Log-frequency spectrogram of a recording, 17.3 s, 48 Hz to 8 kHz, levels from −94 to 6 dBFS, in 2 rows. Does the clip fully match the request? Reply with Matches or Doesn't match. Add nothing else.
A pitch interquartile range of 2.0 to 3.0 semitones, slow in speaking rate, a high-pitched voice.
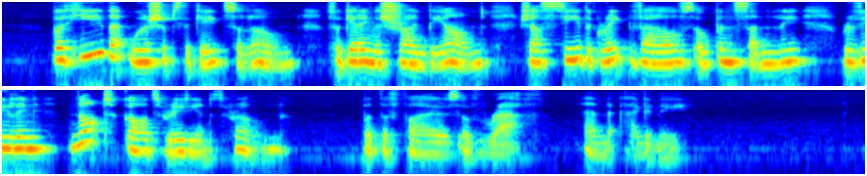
Matches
